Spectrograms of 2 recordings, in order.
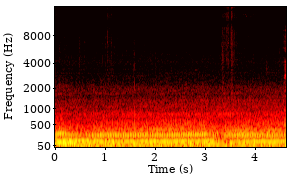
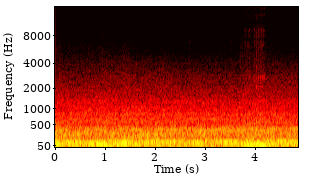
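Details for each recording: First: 2020 Chevrolet Colorado with a bad torque converter clutch, driving with the clutch lockup disabled by scan tool: steady road rumble and even engine drone with no shudder. It drives fine. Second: 2020 Chevrolet Colorado while driving: deep steady rumble with a repeating low shake through the whole truck; scan data shows converter slip repeatedly going over 100 RPM, indicating torque converter clutch shudder.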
